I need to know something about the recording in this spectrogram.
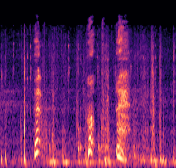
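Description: Hands and feet knock against wooden shelves while climbing.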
